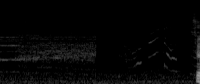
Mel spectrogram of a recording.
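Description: Faint anime film dialogue heard low under the reaction: a shouted line fades out about a second in, then a high, wavering voice begins near the end.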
